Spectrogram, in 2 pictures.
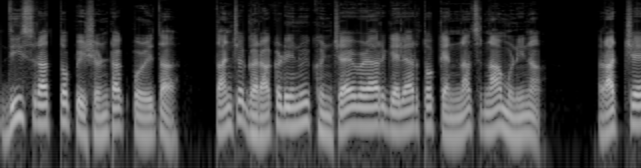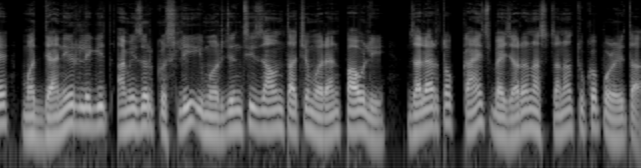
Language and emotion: Goan Konkani, neutral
